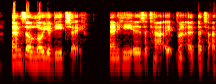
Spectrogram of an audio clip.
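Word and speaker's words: Enzo Loiodice: offer which I did figure out how to pronounce this guy's name this guy is name Enzo ladich and he is it a French Italian well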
